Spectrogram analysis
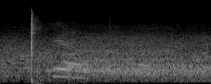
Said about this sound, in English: Dreams of doing that to people. Slapping their souls out of their bodies.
